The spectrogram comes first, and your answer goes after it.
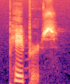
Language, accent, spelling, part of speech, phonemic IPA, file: English, US, papers, noun / verb, /ˈpeɪpɚz/, En-us-papers.ogg
- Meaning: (noun) 1. plural of paper 2. Official documents or identification, as a passport 3. A collection of documents, unpublished writing or correspondence in an archive or library collection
